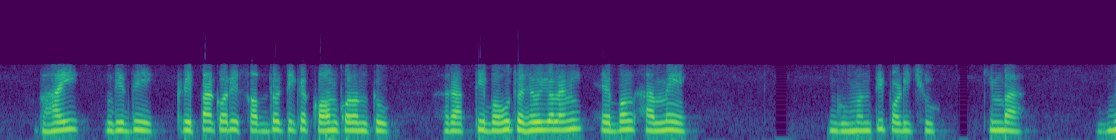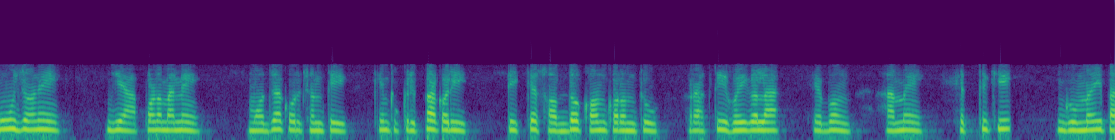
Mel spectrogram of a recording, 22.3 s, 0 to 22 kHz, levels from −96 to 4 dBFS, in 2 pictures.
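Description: The whole clip is speech through the GSM full-rate codec. Its sound fits the original 13 kbps GSM stream. The line passes only about 150 Hz to 3.5 kHz, so the speech is thin and muffled. The codec models the throat and mouth as a filter. It drives that filter with a sparse, evenly spaced pulse train. That coarse excitation gives a plain buzzy, gravelly grain on every stretch of speech.

There are lost GSM frames at three points. The first is at 3.26 to 3.30 s, a 20 ms dropout. The next is at 16.01 s, between "କରୁଛଂତୀ କିଂଦୁ କ୍ରିପା କରୀ" and "ଟିକେ ସବ୍ଦୋ କାମ କରଂତୁ". It lasts 40 ms, which fits two frames. The last is at 18.14 to 18.21 s, between "ଟିକେ ସବ୍ଦୋ କାମ କରଂତୁ" and "ହୋଈ ଗଳା", lasting 20 ms. Each time the decoder reuses the last good frame. The sound briefly freezes into a rough, metallic ring.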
